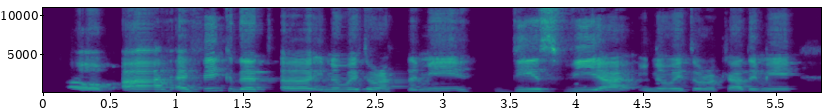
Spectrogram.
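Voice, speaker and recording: A woman with an Italian accent speaks at a medium pitch and a moderate pace, with hardly any pauses. Her pitch varies in an ordinary way. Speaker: education community host. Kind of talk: video call interview.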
